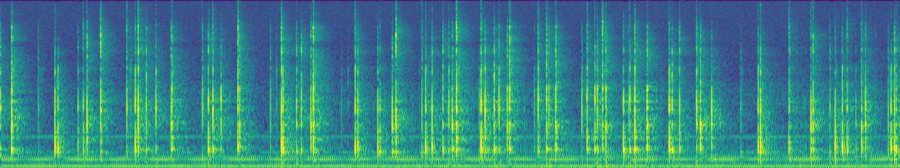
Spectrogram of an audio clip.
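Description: A small flat plaque made of black-painted wooden popsicle sticks lies on a table and is tapped and scratched with long nails. A rapid, uneven stream of short, dry, woody clicks and taps rings out with light scratching between them, over a steady low hum.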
